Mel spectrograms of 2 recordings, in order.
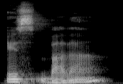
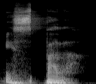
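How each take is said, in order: First: Said in the usual way. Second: "espada" as es-pada, b hardened to p. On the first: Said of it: "se pronuncia espada". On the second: Shown as a demonstration. Teacher shows ez bada merging, b becomes p. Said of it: "una Z P".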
